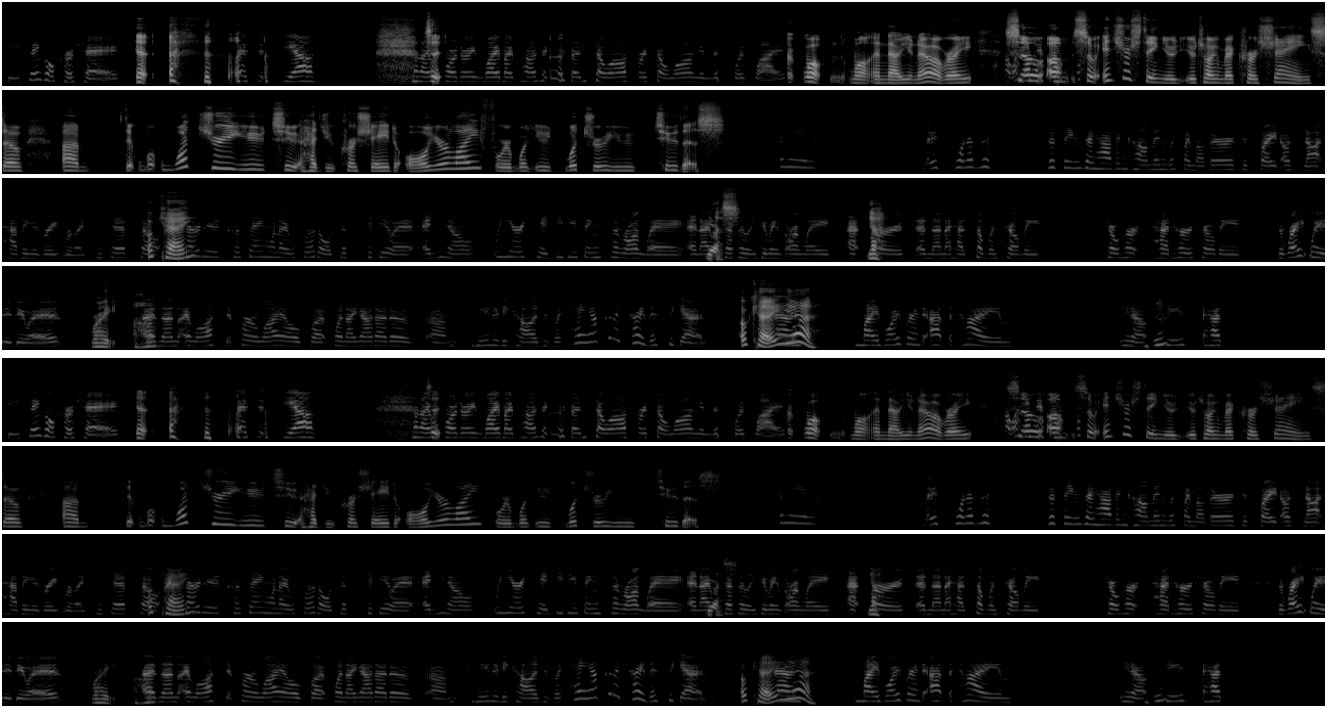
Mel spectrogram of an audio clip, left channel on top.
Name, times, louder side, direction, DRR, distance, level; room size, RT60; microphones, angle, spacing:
voice 1, 0.0-1.2 2.3-2.5 2.8-3.1 4.1-7.8 10.0-10.6 21.0-21.4 22.4-23.1 23.7-36.8 37.5-40.3 41.1-46.8 47.4-47.7 48.2-49.8 50.9-51.9, right 1 dB, 5° right, 2.3 m, -49 dB
voice 2, 1.3-2.4 3.7-4.4 8.0-14.1 14.5-20.5 28.0-28.4 33.5-33.8 35.1-35.3 40.6-41.2 47.1-47.8 51.2-51.3, left 10 dB, 65° left, 0.3 m, -39 dB
open air
head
